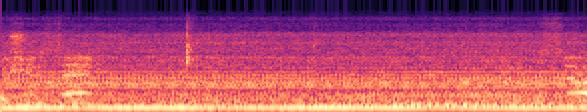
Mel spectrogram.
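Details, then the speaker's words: Sailboat watermaker running normally after an at-sea repair, past the air-purge startup and now under pressure: steady low pump drone with an occasional light tick as the shift valve reverses the cylinders at end of stroke. "Ticking sound you can hear is when the cylinder change direction."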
